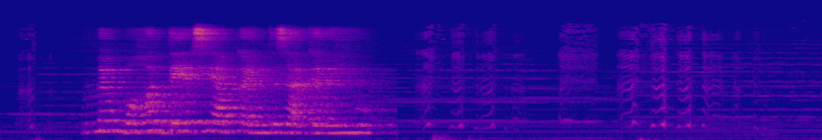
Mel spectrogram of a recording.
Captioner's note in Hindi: रोने की आवाज़; रोने की आवाज़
